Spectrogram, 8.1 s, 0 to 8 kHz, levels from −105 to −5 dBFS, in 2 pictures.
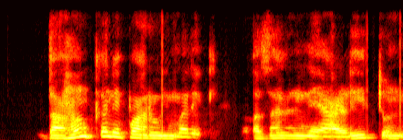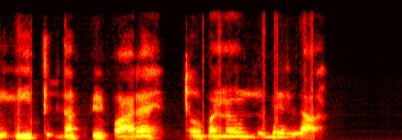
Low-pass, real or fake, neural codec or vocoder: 7.2 kHz; fake; codec, 16 kHz, 4 kbps, FreqCodec, smaller model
